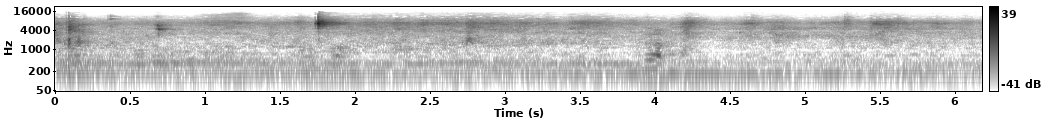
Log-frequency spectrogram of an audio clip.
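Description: A baby monkey suckles with soft, wet sucking sounds.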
